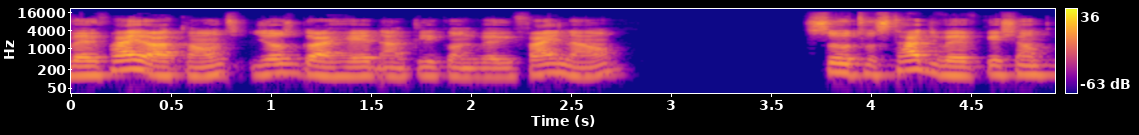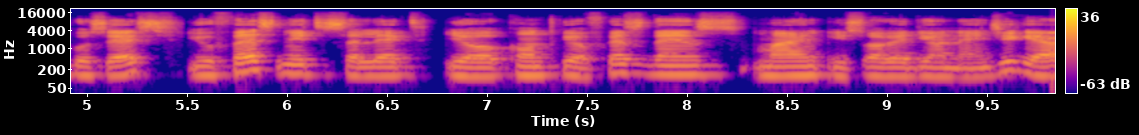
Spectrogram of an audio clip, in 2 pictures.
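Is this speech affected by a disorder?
No.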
